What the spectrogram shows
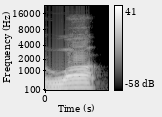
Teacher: واو دونوں ہونٹوں کی گلائی سے ادا ہوتا ہے. جب ہم واو کو ادا کریں گے تو دونوں ہونٹوں کو گول کر کے ادا کریں گے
